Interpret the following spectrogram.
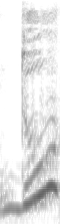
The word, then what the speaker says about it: doux: Vous avez doux qui s'écrit avec un X, blanc qui s'écrit avec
